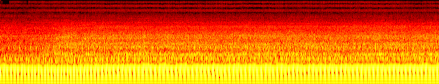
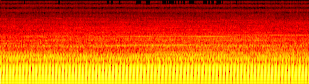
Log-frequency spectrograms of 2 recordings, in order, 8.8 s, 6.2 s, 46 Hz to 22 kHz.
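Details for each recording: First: 1965 John Deere 1010 with suspect maintenance, Stanley muffler, about 1000 rpm in first gear: a loud, steady low droning hum, heavier than it should be; the transmission is noisier than the 1963's, cause unknown. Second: 1963 John Deere 1010, original and properly maintained, 1,000 rpm, first gear on a backyard lap, needs valve seals; smooth, even low drone with only faint gear whine on top. Normal transmission noise.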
